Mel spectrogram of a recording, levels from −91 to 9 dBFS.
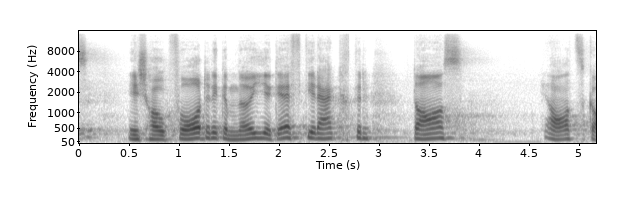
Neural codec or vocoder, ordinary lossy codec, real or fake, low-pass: autoencoder, 48 kHz, 32 numbers a frame, DAC-VAE, trained on Japanese speech; none; fake; 14.4 kHz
